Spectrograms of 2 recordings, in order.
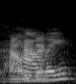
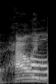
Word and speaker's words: Halle: Halle Berry. How do you say it? – Halle. – My bad. Halle Berry.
